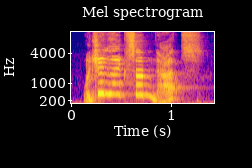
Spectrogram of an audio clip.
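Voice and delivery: very high, loud cheeky voice; chirpy monkey. Acted. Monkey greets the crocodile, squeaky and cheeky. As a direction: chatter it up high.

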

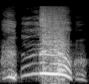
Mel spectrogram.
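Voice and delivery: high, loud scream of NO; frustrated scream. Real, not acted. Gamer failing the jump, frustrated scream. Fails in rage game.

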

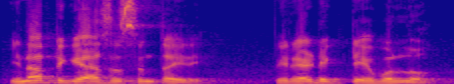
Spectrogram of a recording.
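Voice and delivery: normal talking voice

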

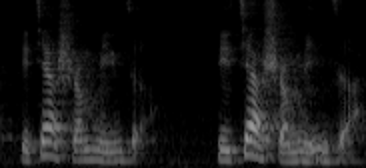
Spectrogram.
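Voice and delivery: quick, fluent run-through. Shown as a demonstration. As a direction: rattle it off smoothly. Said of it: "Rồi nhanh nữa lên".

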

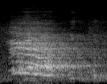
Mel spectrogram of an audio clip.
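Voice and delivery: piercing high, loud bird shriek; raven-like shriek. Acted. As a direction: screech it out like a raven. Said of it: "like a, like a raven".

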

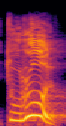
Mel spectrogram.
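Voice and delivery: To rule said high and loud, falling; stress on To rule. Shown as a demonstration. Preacher hammering To rule home to the congregation. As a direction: punch To rule. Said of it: "re-emphasizing".

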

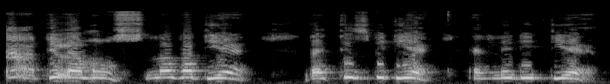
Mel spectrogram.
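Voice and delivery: tiny falsetto, very high and slow; mock falsetto lady voice; monstrous little voice. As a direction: squeak it out in a tiny voice, drawn out. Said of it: "I'll speak in a monstrous little voice".

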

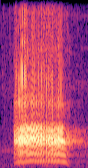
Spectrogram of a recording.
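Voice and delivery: loud, very high scream; high yelp. Acted. Player rebuffed after saying hi, loud high yelp. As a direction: let out a short, loud squeal. Yelp amid mock quarrel.

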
